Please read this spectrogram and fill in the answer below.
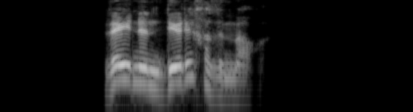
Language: Kabyle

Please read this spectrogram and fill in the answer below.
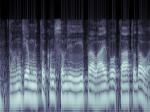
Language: Portuguese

